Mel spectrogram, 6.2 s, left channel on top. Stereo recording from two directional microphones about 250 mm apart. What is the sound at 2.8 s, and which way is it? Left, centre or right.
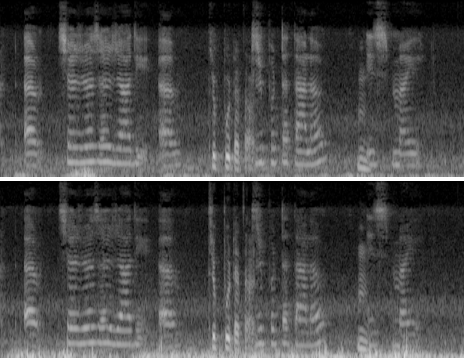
Speech, right.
